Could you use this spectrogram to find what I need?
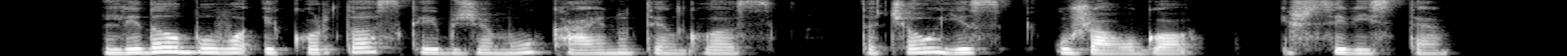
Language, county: Lithuanian, Utena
